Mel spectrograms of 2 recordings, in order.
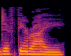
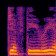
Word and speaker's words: diphtheria: that causes it, Corynebacterium diphtheriae. Diphthera is Greek for skin or hide, a reference to the thick membrane that forms in air passages. It can be pronounced 2 ways, diphtheria or diphtheria.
